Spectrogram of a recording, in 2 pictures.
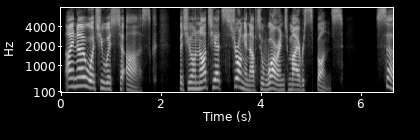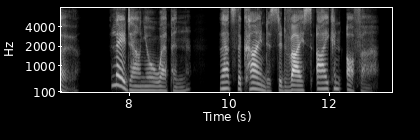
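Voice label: voice English gain; Sibylle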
